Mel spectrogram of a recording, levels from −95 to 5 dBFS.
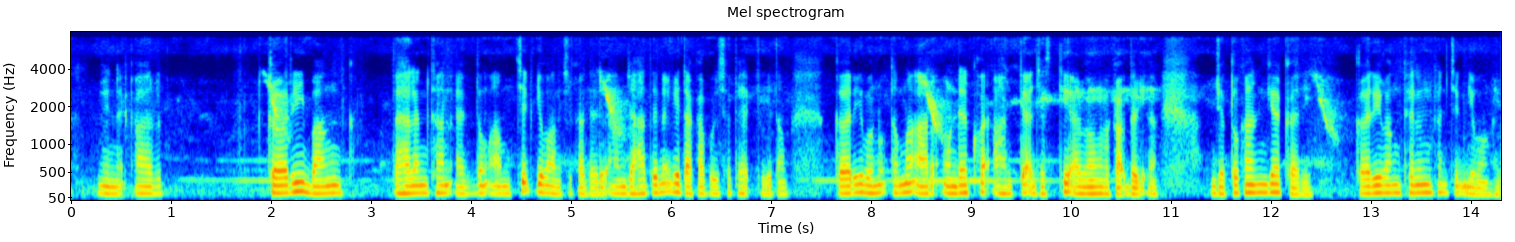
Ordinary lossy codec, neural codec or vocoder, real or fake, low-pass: none; codec, 16 kHz, 6 kbps, DAC; fake; 7.2 kHz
